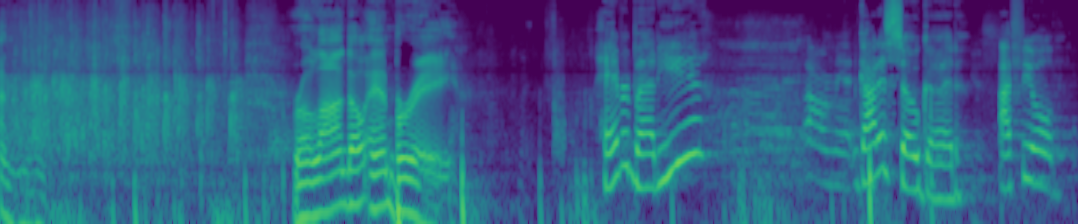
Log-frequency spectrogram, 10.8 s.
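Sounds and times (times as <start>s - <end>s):
speech: 0.0s - 0.2s, 2.9s - 4.6s, 6.0s - 7.2s, 8.1s - 10.6s
church congregation applauding to welcome visitors: 0.0s - 3.8s.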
